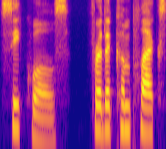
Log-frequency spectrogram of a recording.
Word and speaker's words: S3QEL: They call these molecules site-selective electron leak suppressors, SELs-S3QELs, pronounced sequels, for the complex 3 site, and S1QELs, pronounced cycles, for the complex I site.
